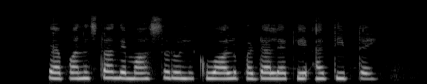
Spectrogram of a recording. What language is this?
Pashto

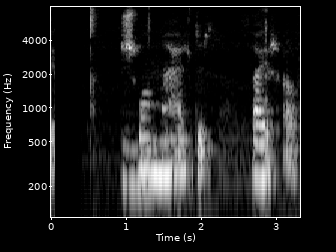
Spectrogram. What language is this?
Icelandic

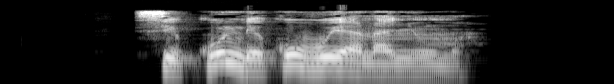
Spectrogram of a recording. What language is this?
Taita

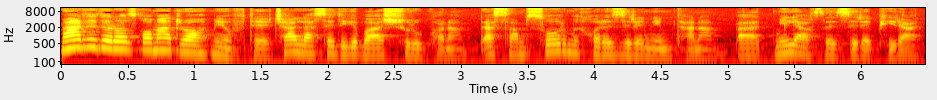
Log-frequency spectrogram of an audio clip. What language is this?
Persian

